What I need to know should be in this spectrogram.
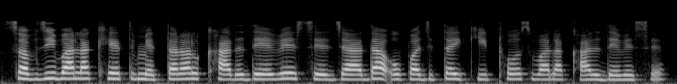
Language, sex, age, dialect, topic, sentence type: Magahi, female, 46-50, Central/Standard, agriculture, question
